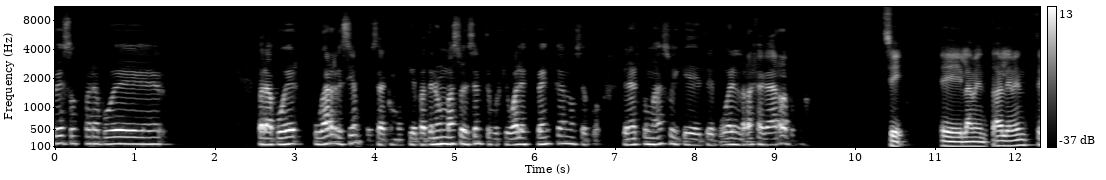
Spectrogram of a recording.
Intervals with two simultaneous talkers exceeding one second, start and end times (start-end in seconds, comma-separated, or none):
none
